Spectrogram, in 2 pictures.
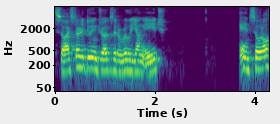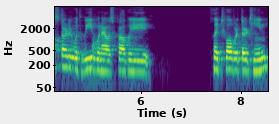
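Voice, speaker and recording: The speaker has an American accent and keeps a fairly even intonation. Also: man. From San Francisco, US. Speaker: real estate investor in recovery. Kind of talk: personal testimony in interview.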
